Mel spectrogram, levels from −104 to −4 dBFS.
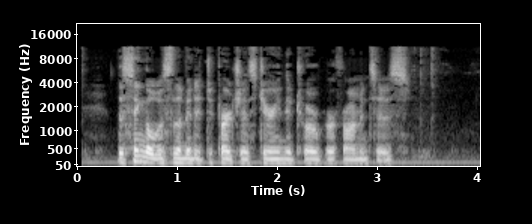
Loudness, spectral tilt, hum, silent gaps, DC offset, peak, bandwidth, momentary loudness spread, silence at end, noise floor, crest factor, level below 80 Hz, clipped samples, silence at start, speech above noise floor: -20 LUFS; -5 dB/octave; none; none; under 0.1%; -2 dBFS; 11.5 kHz; 8 LU; 0.75 s; -49 dBFS; 18 dB; -54 dBFS; under 0.1%; 0.4 s; 29 dB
